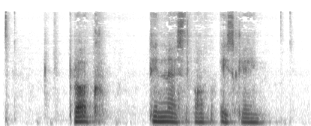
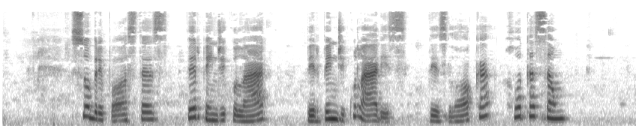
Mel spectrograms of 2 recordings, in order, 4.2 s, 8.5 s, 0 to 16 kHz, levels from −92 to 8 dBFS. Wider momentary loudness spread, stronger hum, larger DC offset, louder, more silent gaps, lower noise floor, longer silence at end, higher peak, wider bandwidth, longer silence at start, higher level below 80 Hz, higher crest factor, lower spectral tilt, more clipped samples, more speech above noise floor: first, 20 LU vs 12 LU; neither; neither; about the same, -22 LUFS vs -24 LUFS; neither; first, -68 dBFS vs -60 dBFS; second, 0.65 s vs 0.9 s; first, 0 dBFS vs -10 dBFS; about the same, 11.5 kHz vs 11.5 kHz; second, 0.05 s vs 0.95 s; about the same, -60 dBFS vs -62 dBFS; first, 24 dB vs 16 dB; about the same, -5.5 dB/octave vs -5 dB/octave; neither; first, 46 dB vs 36 dB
